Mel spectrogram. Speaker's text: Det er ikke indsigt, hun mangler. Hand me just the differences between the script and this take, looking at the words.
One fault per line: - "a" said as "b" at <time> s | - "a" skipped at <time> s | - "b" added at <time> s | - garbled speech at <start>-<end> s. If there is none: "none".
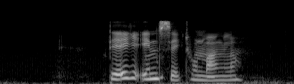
none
